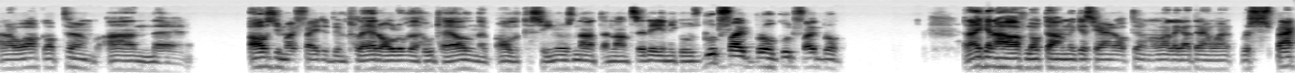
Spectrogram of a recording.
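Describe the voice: A fairly quick pace with fairly even intonation. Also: man, fairly low pitch for a man.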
